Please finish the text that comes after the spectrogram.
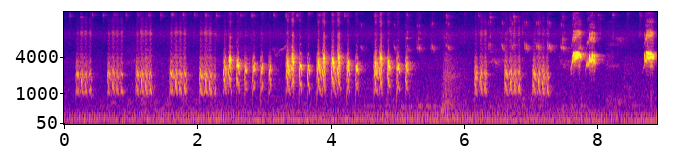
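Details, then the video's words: Long-tailed shrike giving a combination-fill song to provoke other shrikes into replying: quick series of evenly spaced chattering notes that speed up into a dense burst, then a pause and a few sharp, piercing high whistles. "suara kicau cendet gacor FULL KOMBINASI ISIAN AMPUH bikin semua jenis cendet apapun auto NYAUT EMOSI"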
